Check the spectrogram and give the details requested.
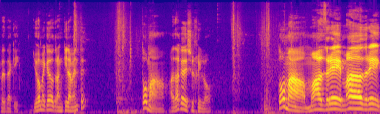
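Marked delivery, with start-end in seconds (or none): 5.5-7.6 loud, higher cry of triumph; excited. Real, not acted. Cheering as his sneak attack lands. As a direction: shout it out, thrilled by the hit.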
